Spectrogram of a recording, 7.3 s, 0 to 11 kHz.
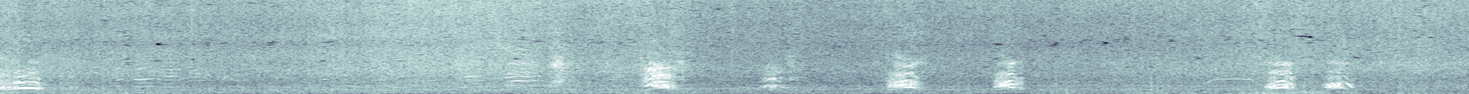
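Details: At a Kerala beach, a 6-year-old Lhasa Apso named Kalyani (Kallu), back after six years, yaps in quick clipped barks, sometimes paired, amid constant crashing waves and a little talking.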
